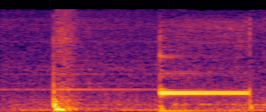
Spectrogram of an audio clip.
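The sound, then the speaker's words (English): Ringing tone on a telephone line during an outgoing call to G. Gordon Liddy's home number: a faint steady hum, a sharp click, then a loud, steady electronic tone that lasts about a second before cutting off. “I hope I don't get killed by calling his home number.”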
